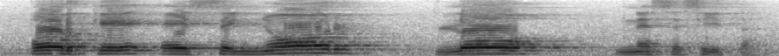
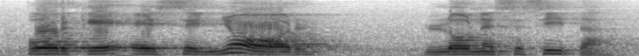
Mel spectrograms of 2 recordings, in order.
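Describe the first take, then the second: The two takes are said the same way.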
